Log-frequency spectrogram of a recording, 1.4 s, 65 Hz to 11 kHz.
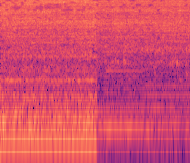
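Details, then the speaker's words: Newly installed Badger 5 ½ HP food waste disposer running with water, after replacing the old growling unit. A smooth, even motor hum with no growl or grinding: quiet, normal operation. "There it is. New unit's a lot quieter. The other one's really growling as it was being used."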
